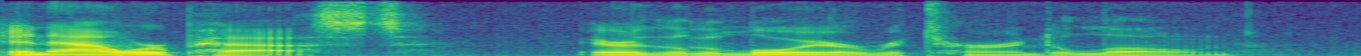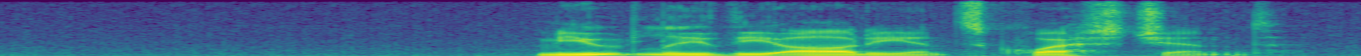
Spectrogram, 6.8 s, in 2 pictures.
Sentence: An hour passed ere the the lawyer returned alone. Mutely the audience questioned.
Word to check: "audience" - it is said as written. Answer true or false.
true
